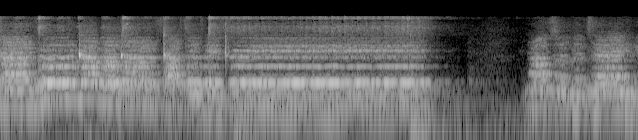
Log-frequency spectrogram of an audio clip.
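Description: Mixed choir singing, with a tambourine tapping a steady beat about two and a half times a second. About two seconds in, the voices hold a chord, then cut off together a little past four seconds. About a second of near silence follows before the singing starts again.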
